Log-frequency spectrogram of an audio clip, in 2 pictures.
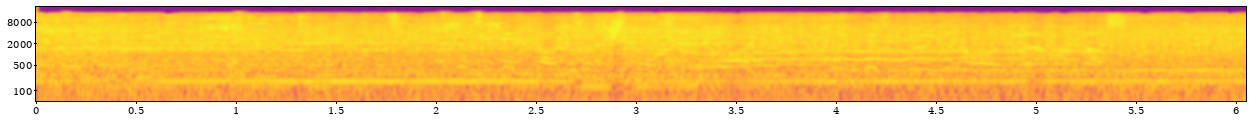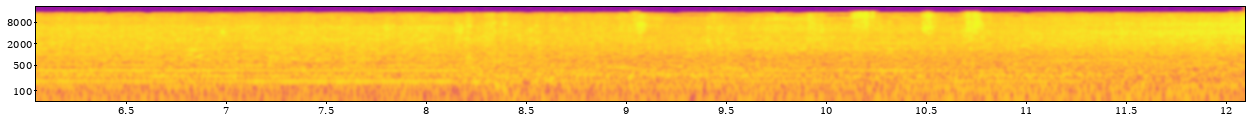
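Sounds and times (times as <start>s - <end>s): truck engine idling: 0.0s - 12.0s.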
